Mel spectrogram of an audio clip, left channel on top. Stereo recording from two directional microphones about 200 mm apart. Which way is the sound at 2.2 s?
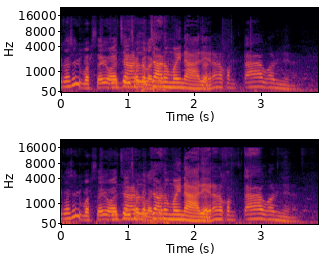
60° right (ahead or behind).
